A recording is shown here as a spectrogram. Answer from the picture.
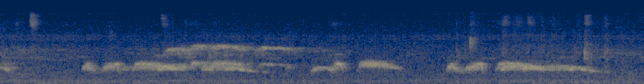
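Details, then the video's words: Spotted dove cooing used to entice wild doves to answer. Quiet, distant-sounding coo phrases of stretched, wavering notes in a steady background hiss, with occasional faint clicks. "Tiếng chim cu gáy kích bổi nhanh nổi hai hậu bổi nghe nhanh gáy và về cội"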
